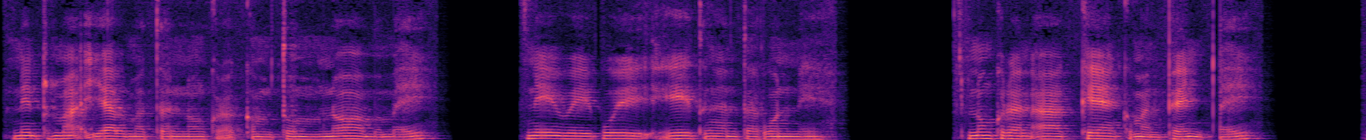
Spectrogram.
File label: wik mungkan bushfire heatwave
